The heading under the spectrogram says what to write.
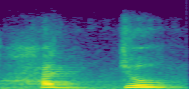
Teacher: کہنا ہے، یہ چھ کی آواز نہیں آنی چاہیے، جیم میں حمس نہیں لانا، قوی آواز کے ساتھ ادا کرنا ہے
